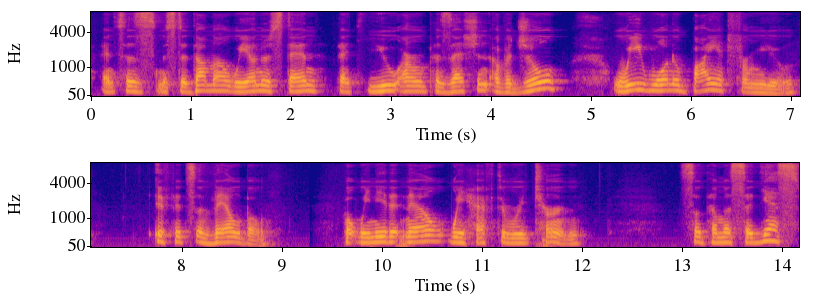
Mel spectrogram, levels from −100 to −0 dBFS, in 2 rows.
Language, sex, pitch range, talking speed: English, male, 120-155 Hz, 155 wpm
